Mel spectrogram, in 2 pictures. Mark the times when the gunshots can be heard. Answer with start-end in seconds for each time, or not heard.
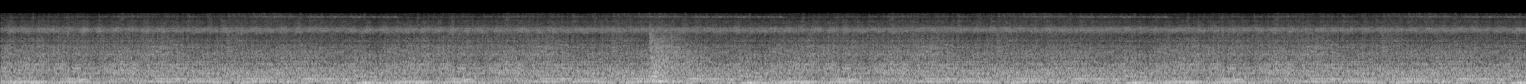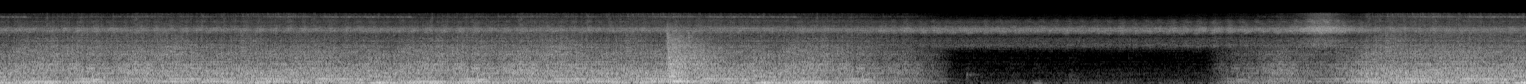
6.5-7.0, 21.9-22.5.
